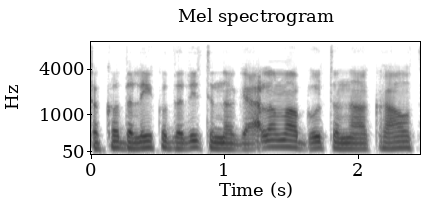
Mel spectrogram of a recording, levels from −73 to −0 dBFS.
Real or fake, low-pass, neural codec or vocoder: fake; 7.2 kHz; codec, 16 kHz in and 24 kHz out, 0.4 kbps, LongCat-Audio-Codec, two codebook decoder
